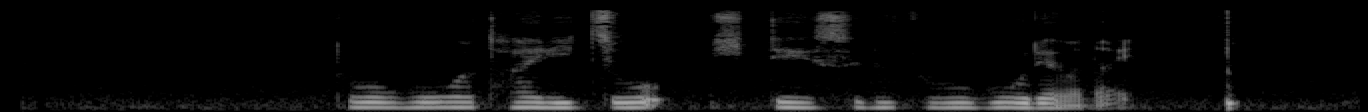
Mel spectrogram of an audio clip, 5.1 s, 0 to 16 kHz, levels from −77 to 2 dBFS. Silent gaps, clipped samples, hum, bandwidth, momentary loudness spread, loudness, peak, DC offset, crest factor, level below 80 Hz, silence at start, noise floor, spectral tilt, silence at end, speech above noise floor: none; under 0.1%; none; 11.5 kHz; 10 LU; -35 LUFS; -20 dBFS; under 0.1%; 16 dB; -78 dBFS; 1.3 s; -64 dBFS; -6 dB/octave; 0.5 s; 30 dB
